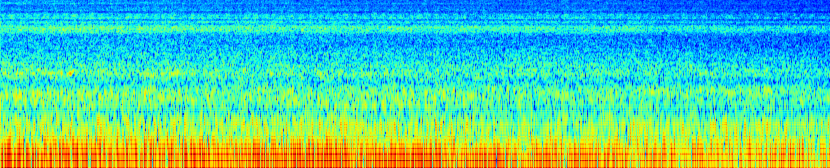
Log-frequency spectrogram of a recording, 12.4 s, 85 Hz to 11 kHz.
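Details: 1981 Chevrolet Corvette Turbo barn find after new spark plugs, filters, oil and radiator hoses: deep, steady V8 rumble pulling evenly while driving, with no knocks or misses; the engine sounds healthy.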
